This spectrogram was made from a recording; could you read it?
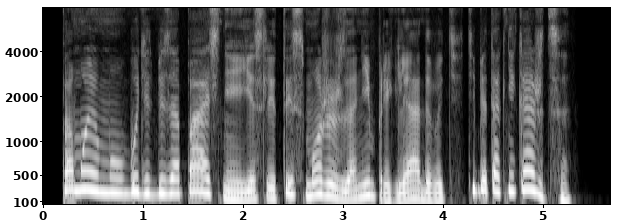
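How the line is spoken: Feigned carefree tone. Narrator (Russian): предложила она якобы беспечным тоном

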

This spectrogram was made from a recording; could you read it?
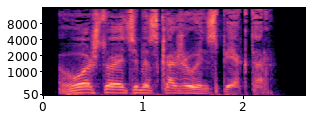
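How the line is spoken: Hoarse man. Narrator (Russian): хрипло проговорил чернокожий

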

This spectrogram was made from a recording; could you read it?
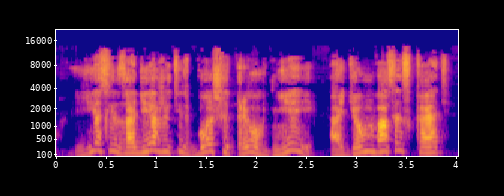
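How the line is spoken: Distant shout. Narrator (Russian): Уже отойдя метров на 50, он крикнул

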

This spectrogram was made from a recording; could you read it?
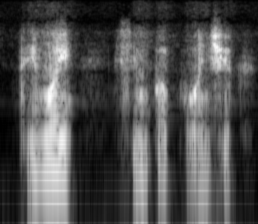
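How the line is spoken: Sincere and tender. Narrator (Russian): он искренне и нежно сказал ей

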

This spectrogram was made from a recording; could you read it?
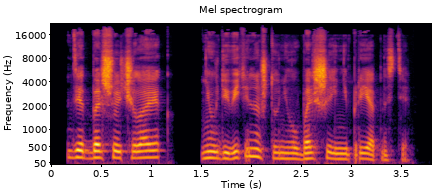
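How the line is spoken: Calm female voice. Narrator (Russian): спокойно произнесла девушка

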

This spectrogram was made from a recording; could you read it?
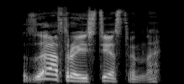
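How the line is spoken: Contemptuous snort. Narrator (Russian): презрительно фыркнул тот

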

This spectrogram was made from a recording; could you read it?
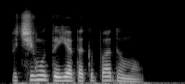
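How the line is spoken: Mumble. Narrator (Russian): пробормотал Тео

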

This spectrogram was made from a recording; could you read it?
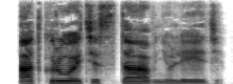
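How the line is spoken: Almost mocking. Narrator (Russian): проговорил голос почти насмешливо

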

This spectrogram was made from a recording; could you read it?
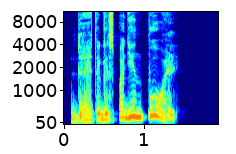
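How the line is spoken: Sudden exclamation. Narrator (Russian): вдруг воскликнул

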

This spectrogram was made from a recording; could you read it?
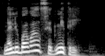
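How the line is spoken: Affectionate question. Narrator (Russian): ласково спросила Мэри

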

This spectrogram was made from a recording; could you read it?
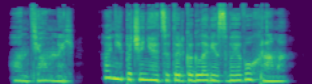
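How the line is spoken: Whisper. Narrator (Russian): шепнула Марика

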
